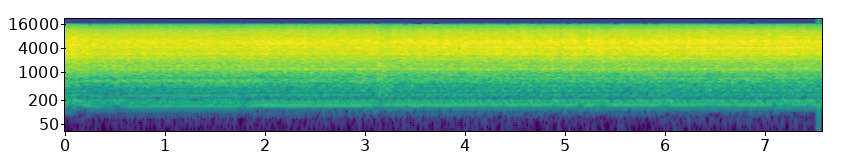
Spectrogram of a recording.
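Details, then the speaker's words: VW Golf 2 GTI with Digifant injection, after replacing injectors, injector harness and fuel filter; now steady, even idle with a smooth unbroken hum, no misses or stumbles: engine running normally. "elle tourne normalement elle est possédée cette voiture elle est possédée"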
